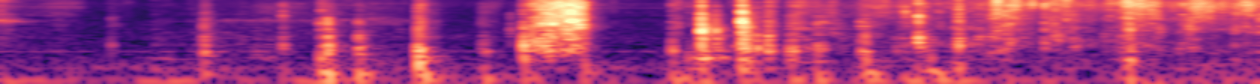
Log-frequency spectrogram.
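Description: Trading cards and clear plastic wrapping being handled: scattered small clicks, rustles and crinkles, with one brief louder rustle about halfway through.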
